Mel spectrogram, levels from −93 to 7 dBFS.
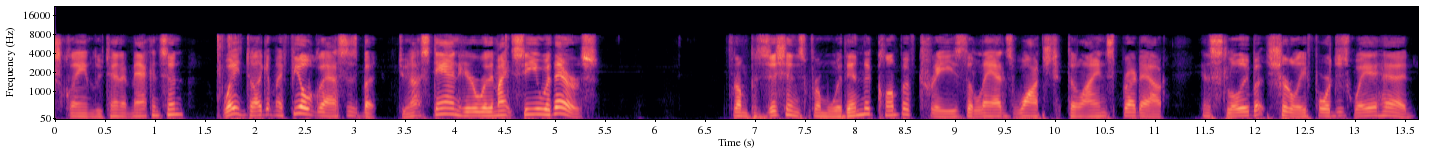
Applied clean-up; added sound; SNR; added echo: neural mask model RNNoise.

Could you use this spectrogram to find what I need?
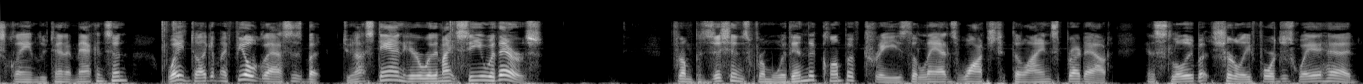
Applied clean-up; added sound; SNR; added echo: none; Camera; 17 dB; none.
